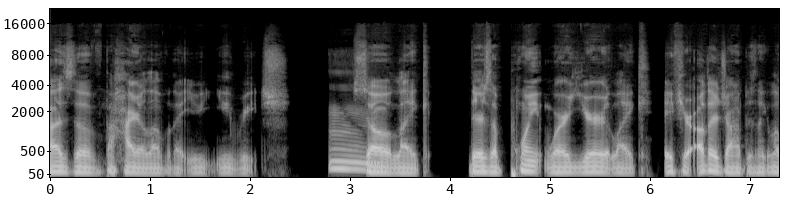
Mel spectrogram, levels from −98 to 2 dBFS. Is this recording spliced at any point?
no; 0 cuts

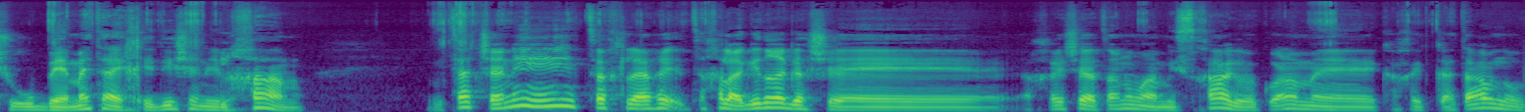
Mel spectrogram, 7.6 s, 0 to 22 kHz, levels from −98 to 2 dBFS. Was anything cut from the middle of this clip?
no; 0 cuts

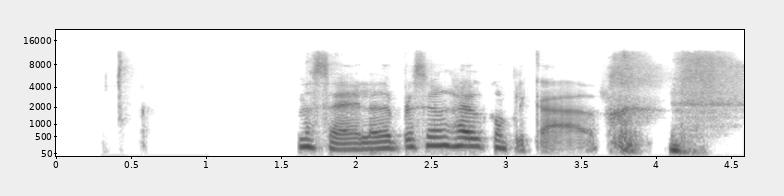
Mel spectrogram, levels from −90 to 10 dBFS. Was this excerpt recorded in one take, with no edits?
yes; 0 cuts

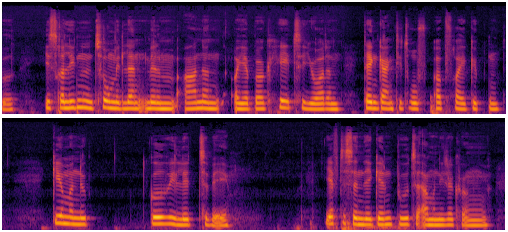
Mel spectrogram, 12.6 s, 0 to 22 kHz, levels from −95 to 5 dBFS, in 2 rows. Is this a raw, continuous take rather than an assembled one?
yes; 0 cuts

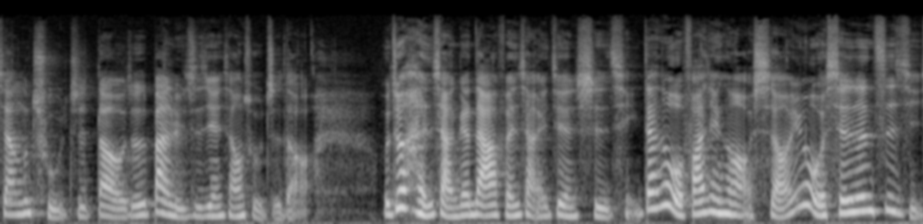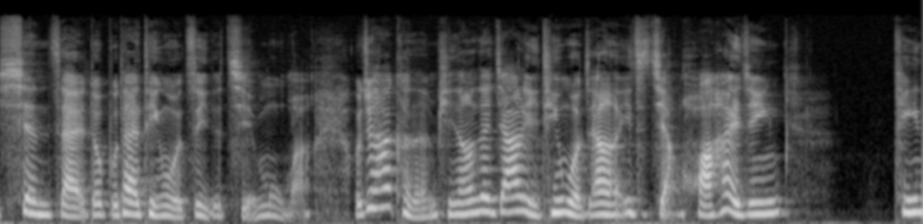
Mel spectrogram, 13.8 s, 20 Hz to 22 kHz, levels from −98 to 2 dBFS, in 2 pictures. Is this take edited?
no; 0 cuts

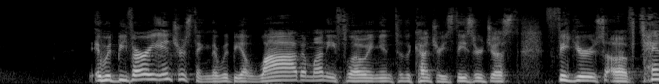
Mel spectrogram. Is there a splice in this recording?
no; 0 cuts

